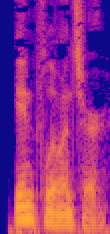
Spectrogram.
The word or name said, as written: Influencer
